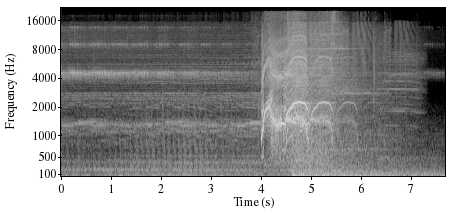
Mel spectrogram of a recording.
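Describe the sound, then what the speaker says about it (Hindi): A boy lets out a loud, piercing, wavering scream lasting over a second, bursting suddenly over a steady low rumbling background that continues after the cry fades. "पर तू इतने जोर से क्यों चिल्ला रहा था?"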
